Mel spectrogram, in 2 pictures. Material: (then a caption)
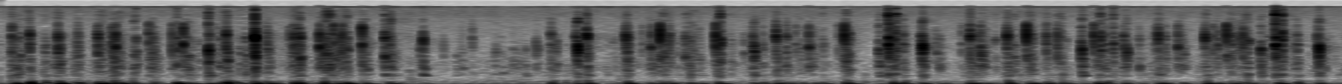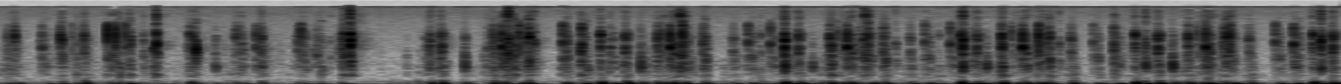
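Plastic. Fingertips type on the keys of a slim white plastic computer keyboard held at angles in front of the microphone. The result is a steady, rapid stream of short clicky taps with a deep thudding body, quick decay, and a slight lull around the middle.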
